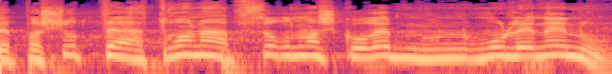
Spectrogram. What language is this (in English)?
Hebrew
